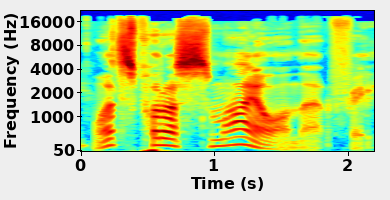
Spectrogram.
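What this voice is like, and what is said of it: Joker impression. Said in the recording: “This is the only Joker voice I'm doing this episode.”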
